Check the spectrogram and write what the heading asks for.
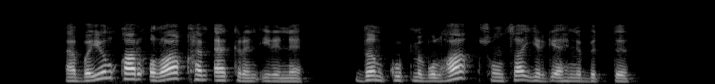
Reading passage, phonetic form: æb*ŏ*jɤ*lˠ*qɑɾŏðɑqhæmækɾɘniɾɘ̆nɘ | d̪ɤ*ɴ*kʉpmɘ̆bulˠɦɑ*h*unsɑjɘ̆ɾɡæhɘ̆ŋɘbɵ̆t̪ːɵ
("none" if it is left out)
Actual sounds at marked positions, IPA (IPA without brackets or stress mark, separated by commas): ɤ̆, lˠ, m, ʃ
